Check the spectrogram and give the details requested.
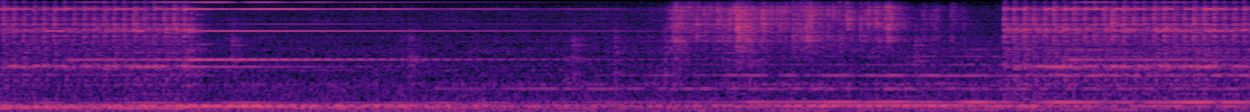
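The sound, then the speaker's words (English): A telephone rings in repeated bursts, a bright trilling bell that starts, pauses, then sounds twice more at steady volume over a low background hum. No one speaks. “I mean, look, he goes to see his mother, granted, but when that every time that phone rings, he just, like, his whole demeanor changes up, man.”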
